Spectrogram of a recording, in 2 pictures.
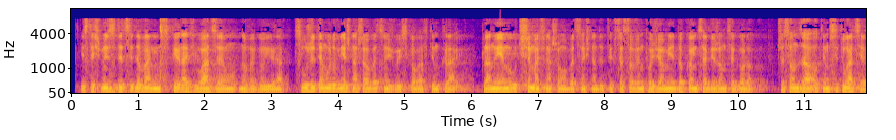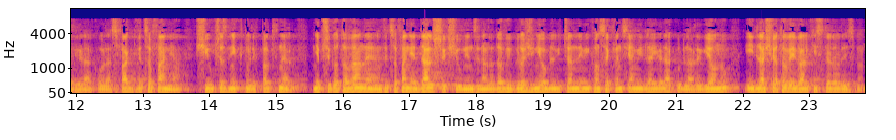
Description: - mówił w sejmie szef MON Jerzy Szmajdziński.
Mówi minister Szmajdziński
